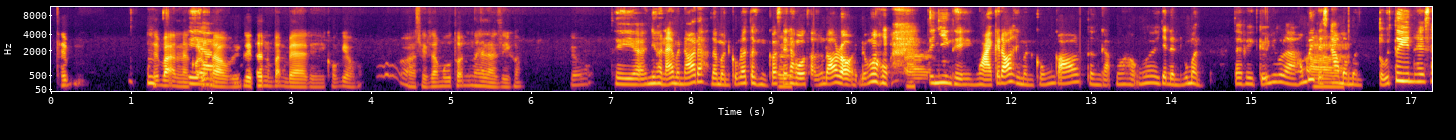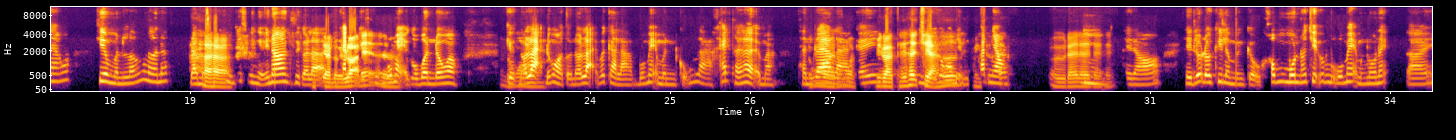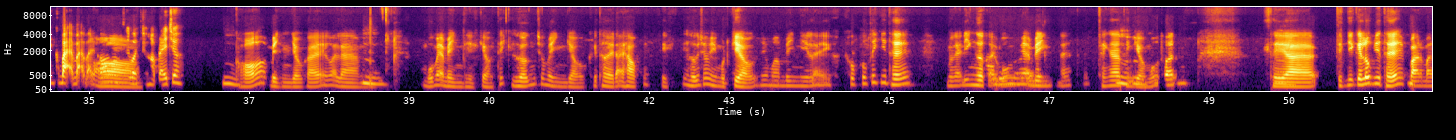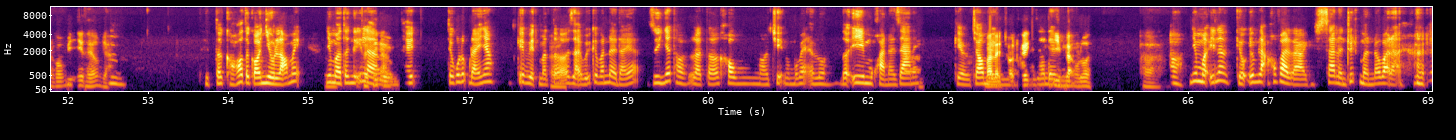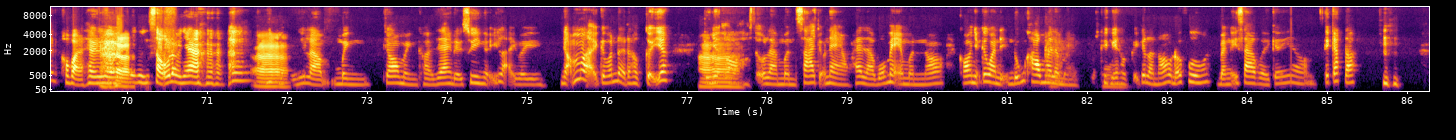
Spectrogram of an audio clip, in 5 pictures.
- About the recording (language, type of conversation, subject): Vietnamese, unstructured, Theo bạn, mâu thuẫn có thể giúp mối quan hệ trở nên tốt hơn không?
- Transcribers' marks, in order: other background noise; tapping; laughing while speaking: "đúng hông?"; laughing while speaking: "Ờ"; tsk; inhale; distorted speech; in English: "silent treatment"; chuckle; laughing while speaking: "À"; chuckle; chuckle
